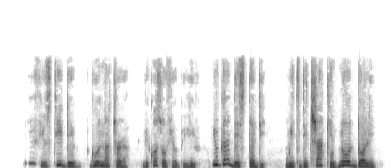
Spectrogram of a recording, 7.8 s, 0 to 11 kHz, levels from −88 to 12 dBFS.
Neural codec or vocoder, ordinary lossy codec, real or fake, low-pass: codec, 16 kHz, 8 kbps, FunCodec, trained on LibriTTS, 25 frames a second; AAC, 32 kbps; fake; 7.2 kHz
